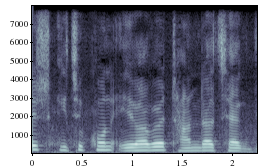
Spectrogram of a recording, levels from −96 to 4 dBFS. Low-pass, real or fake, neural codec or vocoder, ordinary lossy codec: none; fake; codec, 16 kHz, 8 kbps, FunCodec, trained on LibriTTS, 25 frames a second; none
